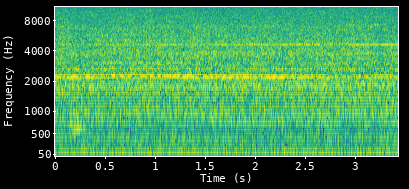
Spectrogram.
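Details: Mercedes 500 SL AMG package US model with misfires and check-engine light on: deep idle with uneven, lumpy beat around two to three pulses a second; misfiring at idle, owner suspects catalytic converter.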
